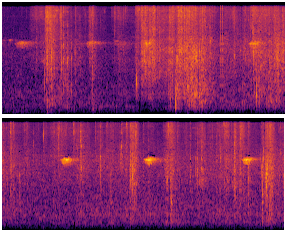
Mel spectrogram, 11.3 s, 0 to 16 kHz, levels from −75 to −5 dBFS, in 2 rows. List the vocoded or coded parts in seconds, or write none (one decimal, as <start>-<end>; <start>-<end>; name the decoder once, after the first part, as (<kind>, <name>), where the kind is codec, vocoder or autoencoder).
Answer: 2.5-3.7 (codec, SNAC)

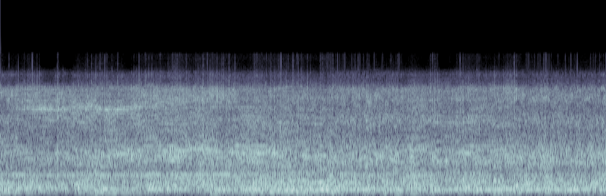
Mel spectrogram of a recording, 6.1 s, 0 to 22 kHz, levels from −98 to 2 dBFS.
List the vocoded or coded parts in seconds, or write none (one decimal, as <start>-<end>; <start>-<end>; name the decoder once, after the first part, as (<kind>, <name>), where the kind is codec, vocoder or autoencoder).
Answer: 0.0-3.3 (codec, SNAC); 4.0-5.2

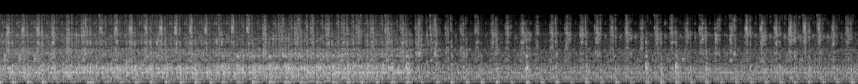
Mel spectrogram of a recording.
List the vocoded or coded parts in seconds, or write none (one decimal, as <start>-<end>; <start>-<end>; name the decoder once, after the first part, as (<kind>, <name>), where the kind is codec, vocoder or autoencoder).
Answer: none

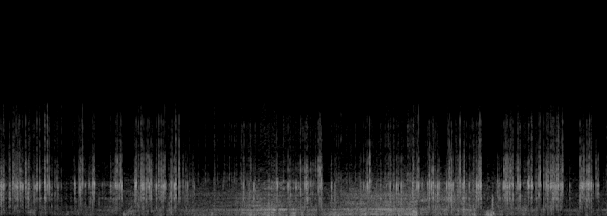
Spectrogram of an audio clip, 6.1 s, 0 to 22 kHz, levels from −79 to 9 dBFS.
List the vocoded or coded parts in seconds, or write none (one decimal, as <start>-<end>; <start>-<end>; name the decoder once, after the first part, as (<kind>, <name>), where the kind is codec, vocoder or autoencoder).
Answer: 0.4-1.2 (codec, SNAC); 2.6-3.3; 5.1-5.6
